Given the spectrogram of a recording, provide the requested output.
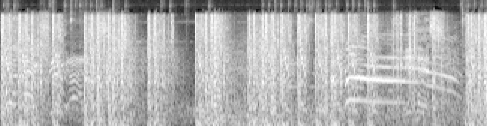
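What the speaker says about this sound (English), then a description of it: "I hate it when they shoot at us!" Enemies in a video game fire off dense, loud bursts of automatic gunfire in rapid volleys, broken by brief gaps, with a few ricochet-like whines near the end.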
